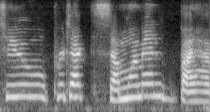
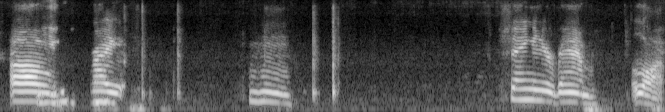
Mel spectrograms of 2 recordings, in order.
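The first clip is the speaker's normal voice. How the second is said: talking while eating, mouth full. On the show, answering the other speaker while talking while eating. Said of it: "don't eat when you're on the show".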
